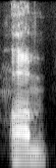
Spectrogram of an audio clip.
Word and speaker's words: Bazelon: Am I pronouncing Simon's Yeah, last name Baseline. correctly? Yeah. Yeah. Bazelon.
